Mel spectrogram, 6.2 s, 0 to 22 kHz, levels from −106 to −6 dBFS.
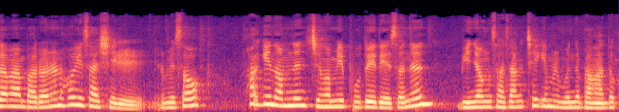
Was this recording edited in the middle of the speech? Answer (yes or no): yes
